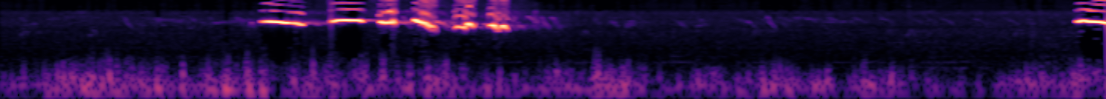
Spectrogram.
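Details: Female Oriental magpie-robin call, played to excite and train males and to trap birds: a short burst of high sliding whistles and chirps over steady low rumbling background noise, with another whistle at the end.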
